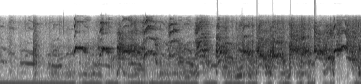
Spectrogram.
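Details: Vocal Scottish Terrier puppies at play, not fighting; choppy yips and rising squeaky barks tumble over one another with rough growling underneath, coming about every half second, with a faint human voice.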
